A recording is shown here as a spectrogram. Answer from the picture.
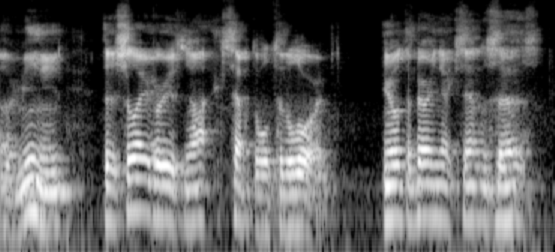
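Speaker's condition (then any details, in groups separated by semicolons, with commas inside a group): Medical condition affecting speech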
